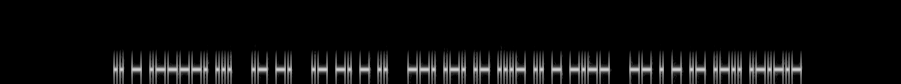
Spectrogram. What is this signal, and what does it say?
Morse code, heard as a keyed tone, about 40 wpm, 700 Hz. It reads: IT'S AN ANTI GRAVITY METAL.
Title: A Sound Of Thunder 40wpm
